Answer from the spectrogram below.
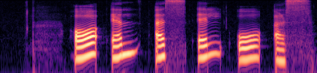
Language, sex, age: Norwegian, female, 49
